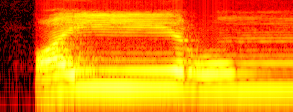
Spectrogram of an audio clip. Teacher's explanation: خا کے بعد یا ساکن ہے تو ایک الف کی مقدار اس کو لمبا ادا کریں گے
